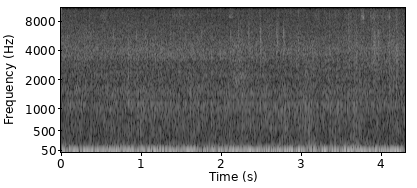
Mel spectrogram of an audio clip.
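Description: Steady low rumble of a 2020 Jeep Wrangler driving on a gravel road: tyre and engine noise heard from inside the cabin.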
